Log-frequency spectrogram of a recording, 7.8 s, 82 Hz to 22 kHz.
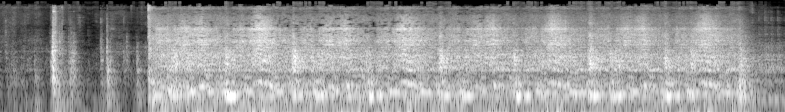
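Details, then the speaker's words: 1971 Ford F100 big-block V8, throttle linkage disconnected, battery going flat: starter churns steadily, about three and a half beats a second, for six seconds without firing; no spark because the coil was wired up backwards. "I've got a feeling I don't have spark. Um, I did kind of just throw the coil back on um with and the wires and stuff. I didn't really like pay much attention to how they came off. Ah, yes. I just wired it up backwards."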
